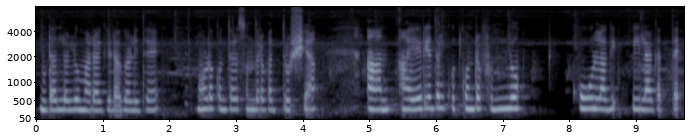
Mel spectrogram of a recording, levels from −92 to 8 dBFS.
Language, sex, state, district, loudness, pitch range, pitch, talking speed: Kannada, female, Karnataka, Mysore, -34 LUFS, 260-290 Hz, 275 Hz, 100 wpm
